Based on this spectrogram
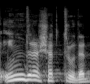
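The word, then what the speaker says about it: इन्द्रशत्रु: now enemy of indra indrashatru the word it can be pronounced in two ways with accent on the first syllable or accent on the last syllable now if you pronounce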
